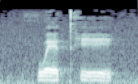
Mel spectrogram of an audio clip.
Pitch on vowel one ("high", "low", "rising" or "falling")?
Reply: low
